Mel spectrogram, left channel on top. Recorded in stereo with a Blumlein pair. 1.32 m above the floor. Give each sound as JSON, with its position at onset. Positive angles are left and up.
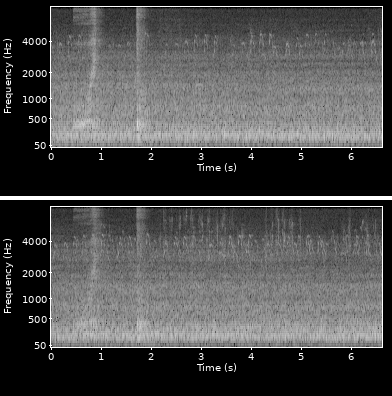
{"t": 0.4, "sound": "throat clearing", "azimuth_deg": 65, "distance_m": 2.5}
